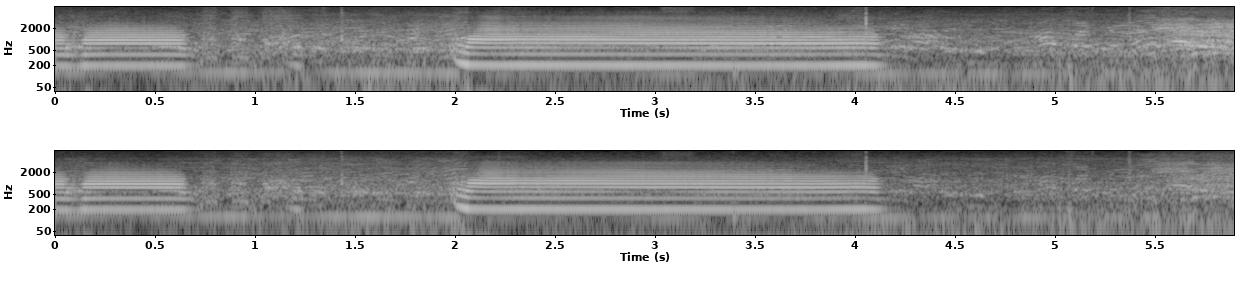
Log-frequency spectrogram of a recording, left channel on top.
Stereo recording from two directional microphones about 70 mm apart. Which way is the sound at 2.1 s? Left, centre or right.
Left.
